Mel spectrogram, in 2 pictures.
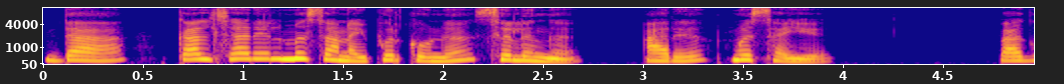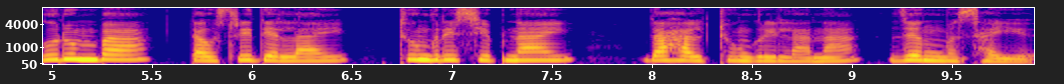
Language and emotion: Bodo, neutral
